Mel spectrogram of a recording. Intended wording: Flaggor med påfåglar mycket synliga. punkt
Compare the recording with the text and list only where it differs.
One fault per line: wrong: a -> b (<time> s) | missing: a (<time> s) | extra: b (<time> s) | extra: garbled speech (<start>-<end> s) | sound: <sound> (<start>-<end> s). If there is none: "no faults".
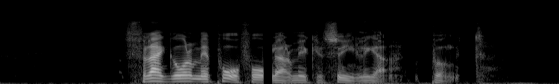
sound: dropout (2.6-2.7 s)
